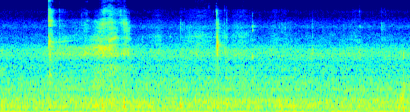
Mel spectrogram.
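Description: Faint eating sounds: a metal spoon taken into the mouth and a mouthful of hot gumbo chewed, with a few small clicks over a low steady room hum.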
